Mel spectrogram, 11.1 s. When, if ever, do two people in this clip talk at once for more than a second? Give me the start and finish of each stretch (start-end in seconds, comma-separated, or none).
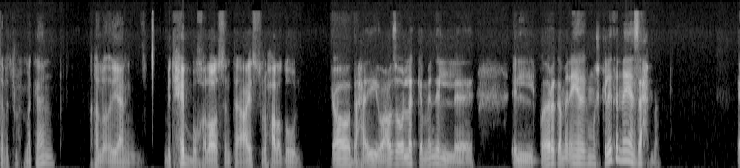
none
